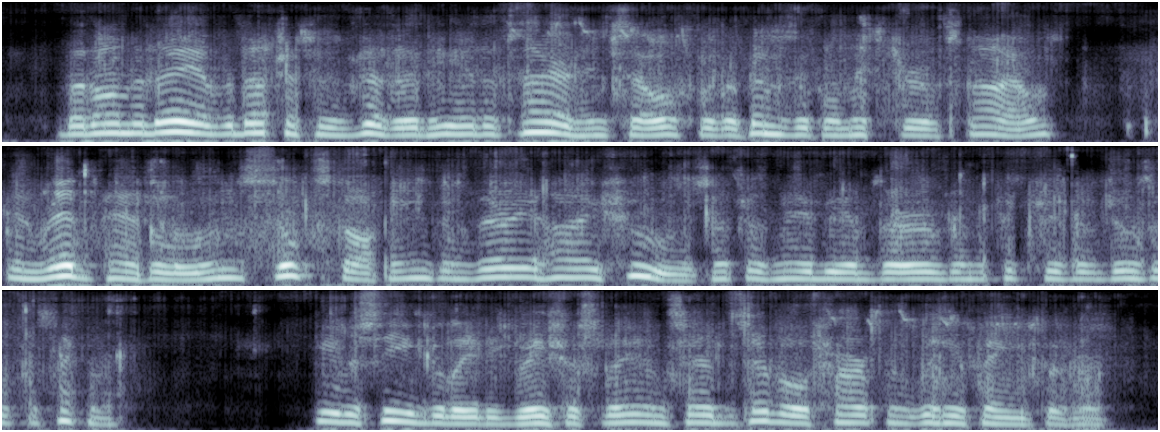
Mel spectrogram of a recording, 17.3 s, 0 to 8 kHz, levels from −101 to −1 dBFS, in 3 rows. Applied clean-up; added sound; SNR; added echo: neural mask model Resemble Enhance denoiser.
